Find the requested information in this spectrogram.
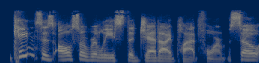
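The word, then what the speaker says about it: JedAI: how we spell it is j-e-d-a-i which stands for the joint Enterprise data and AI platform and pronounced Jedi and what it does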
